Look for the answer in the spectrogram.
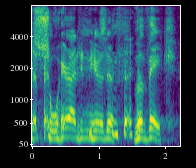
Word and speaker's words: Vivek: Vivek rhymes with cake. – I do not hear the difference that you're saying. – Vivek. – You're saying Vivek. – Okay. – It's Vivek.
